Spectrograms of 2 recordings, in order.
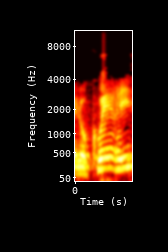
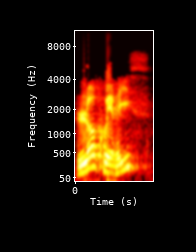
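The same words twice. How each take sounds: First: Higher "loqueris" with stress on the I; "loqueris" stressed on the I, rising. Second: Loqueris said slowly, E of "loqueris" stressed and long; "loqueris" stressed on the E, slow teacher demo. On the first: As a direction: put the weight on the I of "loqueris". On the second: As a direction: lean on the middle E of "loqueris", drawn out. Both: Shown as a demonstration. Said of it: "le déplacement de l'accent tonique peut changer le sens".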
